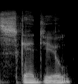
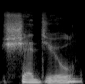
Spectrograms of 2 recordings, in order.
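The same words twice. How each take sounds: First: It is said with an American pronunciation. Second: It is said with a British pronunciation.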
